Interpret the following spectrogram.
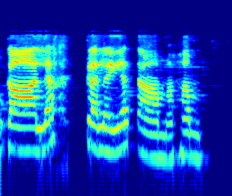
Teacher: So a visarga followed by ka. It is jihvamuliya.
